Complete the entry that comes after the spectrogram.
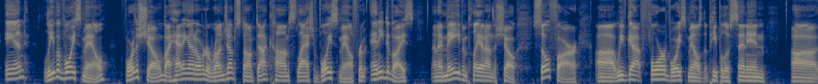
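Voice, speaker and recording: A man's voice: lowish voice, no echo. A man hosting a podcast solo in casual, chatty talk, sounding nasal and congested with a cold, speaking directly to listeners on a close microphone. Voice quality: nasal, stuffed-up. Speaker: podcast host.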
